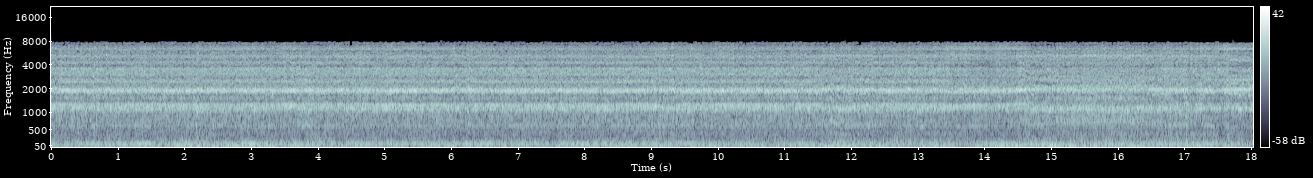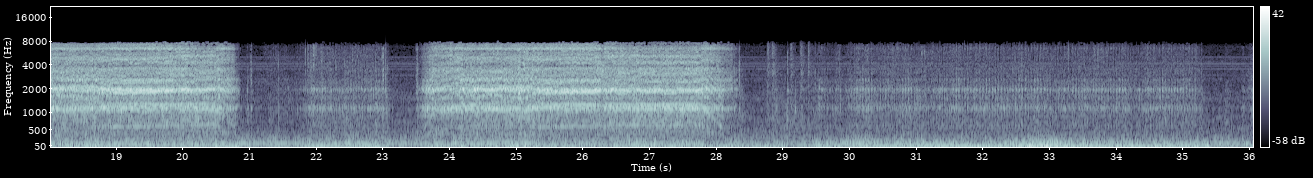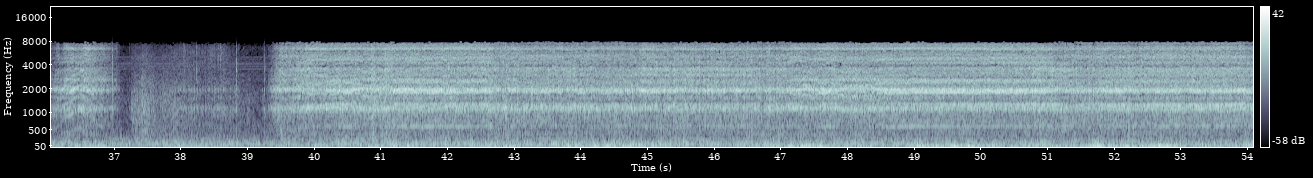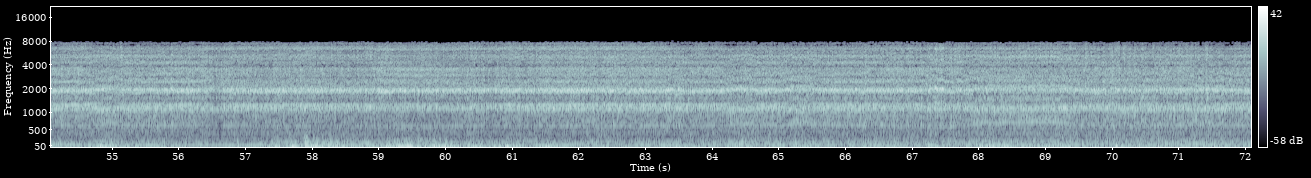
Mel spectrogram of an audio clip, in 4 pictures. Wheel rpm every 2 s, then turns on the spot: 160, 160, 160, 160, 160, 160, 160, 160, 160, 160, 70, 30, 150, 150, 10, 20, 20, 10, 30, 30, 160, 160, 160, 160, 160, 160, 160, 160, 160, 160, 160, 160, 160, 160, 160, 160.
20-22 30-34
